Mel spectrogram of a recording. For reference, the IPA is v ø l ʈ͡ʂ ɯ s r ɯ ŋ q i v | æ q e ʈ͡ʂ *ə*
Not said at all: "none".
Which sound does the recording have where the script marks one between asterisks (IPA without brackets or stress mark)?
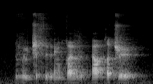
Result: ø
